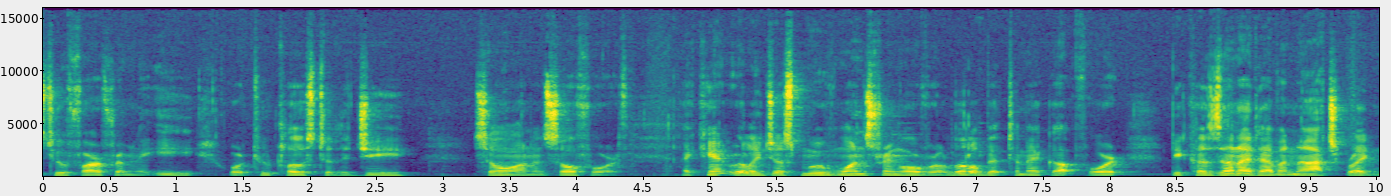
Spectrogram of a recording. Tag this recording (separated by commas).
Speech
